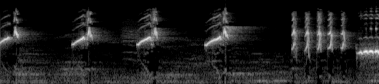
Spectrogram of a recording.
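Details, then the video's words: White-rumped shama song used to lure other shamas into singing: four rising whistled upslurs spaced about two-thirds of a second apart, then a quick burst of short high notes. "Pancingan murai yang belum bunyi"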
